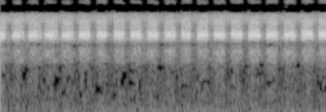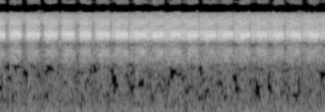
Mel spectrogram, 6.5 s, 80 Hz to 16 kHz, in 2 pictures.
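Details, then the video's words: Southern French cicadas singing in Provence during summer, a piercing high buzz broken into even, rapid throbs about three per second with no other noise. "Canto Cigarra 🦗 [ Escuchar les cigarras en verano 10 H]"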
